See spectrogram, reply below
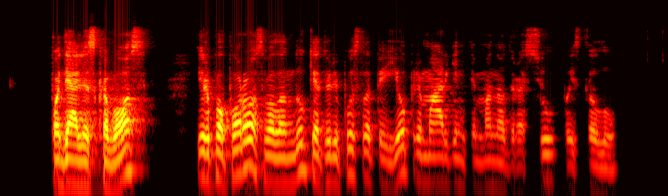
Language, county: Lithuanian, Vilnius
